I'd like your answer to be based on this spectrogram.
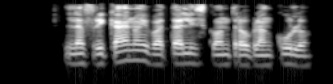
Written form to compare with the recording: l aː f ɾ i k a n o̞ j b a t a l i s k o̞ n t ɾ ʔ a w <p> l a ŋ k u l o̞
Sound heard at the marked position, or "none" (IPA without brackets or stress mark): b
